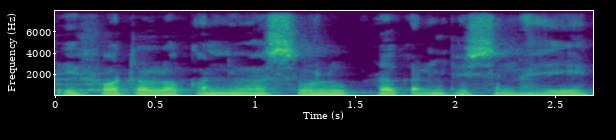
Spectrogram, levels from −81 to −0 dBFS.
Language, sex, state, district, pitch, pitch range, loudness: Telugu, male, Andhra Pradesh, Sri Satya Sai, 110 Hz, 105-115 Hz, -18 LUFS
